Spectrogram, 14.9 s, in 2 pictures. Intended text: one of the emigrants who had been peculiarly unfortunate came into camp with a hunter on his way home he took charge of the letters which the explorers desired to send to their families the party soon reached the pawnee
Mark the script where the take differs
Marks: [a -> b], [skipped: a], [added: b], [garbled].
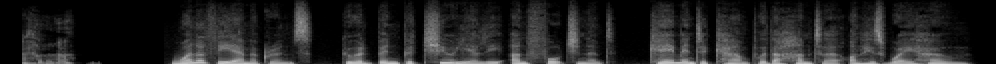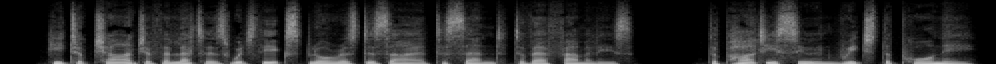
one of the emigrants who had been peculiarly unfortunate came into camp with a hunter on his way home he took charge of the letters which the explorers desired to send to their families the party soon reached the pawnee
